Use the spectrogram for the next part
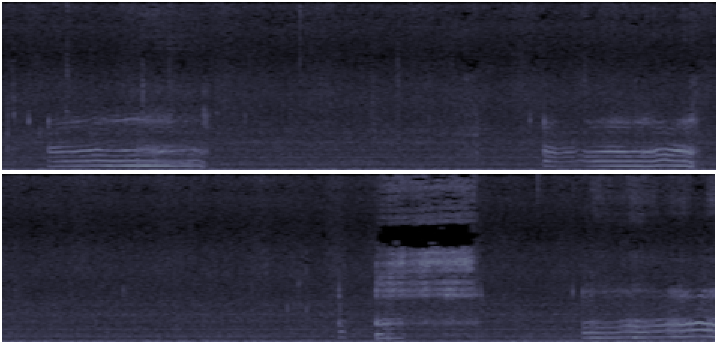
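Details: Uni the dog, known for a human-like voice rather than barking, utters drawn-out whining cries with a wobbling, slightly rising pitch, about three in ten seconds, against constant low room hum and a faint tone.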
